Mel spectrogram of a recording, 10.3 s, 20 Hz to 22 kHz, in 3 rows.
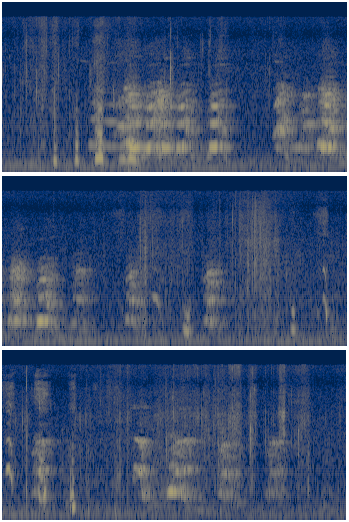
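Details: Collie puppies at sixteen days of age, 3 June 2013: dense series of thin, pulsing squeals and whimpers, repeated in quick trains, with a low steady hum and occasional clatter behind.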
